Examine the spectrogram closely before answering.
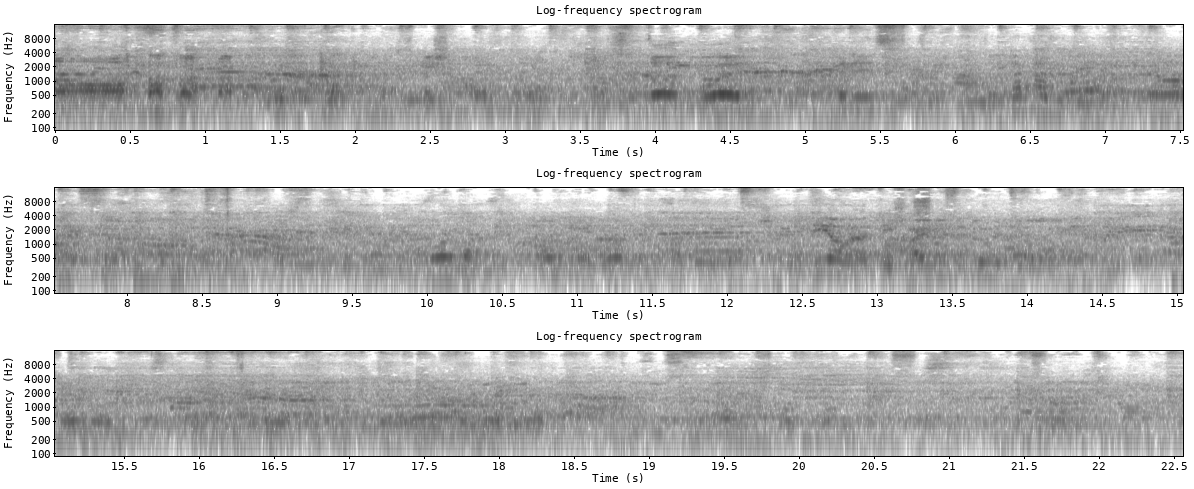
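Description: Many people chatter indistinctly in a large echoing hall.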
